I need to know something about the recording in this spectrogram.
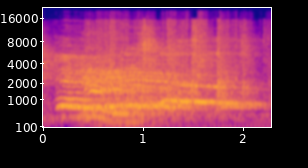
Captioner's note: cheering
